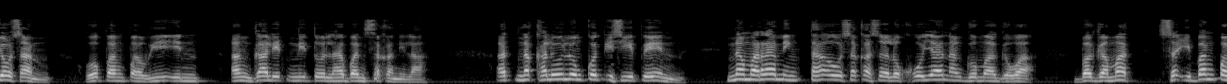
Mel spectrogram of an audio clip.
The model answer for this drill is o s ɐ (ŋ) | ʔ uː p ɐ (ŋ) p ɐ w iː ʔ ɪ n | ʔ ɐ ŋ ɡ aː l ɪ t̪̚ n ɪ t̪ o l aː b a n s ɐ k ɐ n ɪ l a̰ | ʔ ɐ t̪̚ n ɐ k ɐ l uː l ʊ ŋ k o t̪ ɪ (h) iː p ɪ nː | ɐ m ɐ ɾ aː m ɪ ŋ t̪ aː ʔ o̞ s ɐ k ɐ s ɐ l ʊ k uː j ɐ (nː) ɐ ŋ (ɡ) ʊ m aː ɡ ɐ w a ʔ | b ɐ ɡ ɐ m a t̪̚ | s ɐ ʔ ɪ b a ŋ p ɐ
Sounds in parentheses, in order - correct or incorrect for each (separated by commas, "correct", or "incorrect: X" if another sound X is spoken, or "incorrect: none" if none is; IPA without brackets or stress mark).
incorrect: n, correct, incorrect: s, incorrect: n, correct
